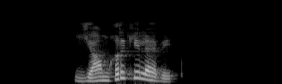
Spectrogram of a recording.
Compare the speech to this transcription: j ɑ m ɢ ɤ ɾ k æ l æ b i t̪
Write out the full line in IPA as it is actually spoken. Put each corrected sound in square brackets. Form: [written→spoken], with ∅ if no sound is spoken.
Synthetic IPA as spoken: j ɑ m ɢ ɤ ɾ k [æ→i] l æ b i t̪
